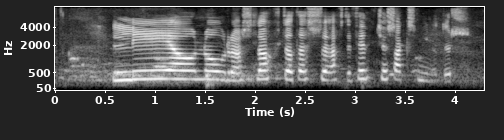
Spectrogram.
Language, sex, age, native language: Icelandic, female, 13, Icelandic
